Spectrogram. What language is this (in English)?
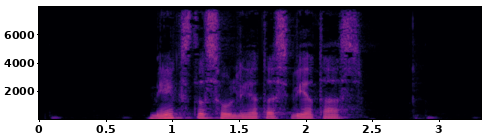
Lithuanian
